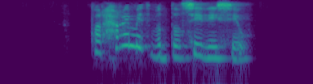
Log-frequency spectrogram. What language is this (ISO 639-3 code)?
kab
